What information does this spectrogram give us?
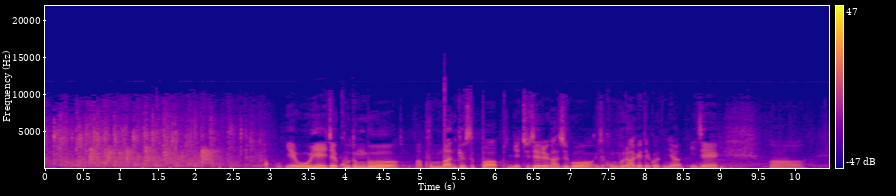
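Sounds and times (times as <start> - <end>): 
audience applause: 0.0 - 3.0
speech: 3.2 - 10.2.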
